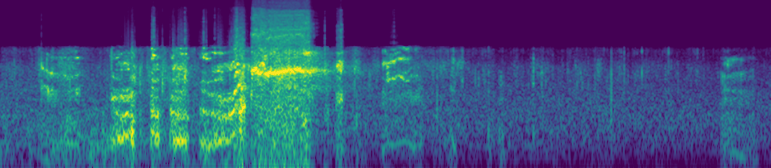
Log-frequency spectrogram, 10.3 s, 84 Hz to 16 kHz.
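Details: A wild boar (Sus scrofa) being chased, on 14 February 2012, gives harsh grunts and a loud, strained squeal amid rustling movement.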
